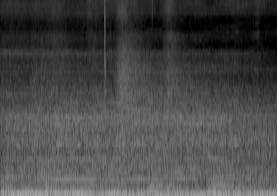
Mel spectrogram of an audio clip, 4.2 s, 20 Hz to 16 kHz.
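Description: A 2018 Nissan Rogue's power liftgate motor running as the tailgate lowers, a steady, smooth hum that fades out near the end as the gate closes.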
